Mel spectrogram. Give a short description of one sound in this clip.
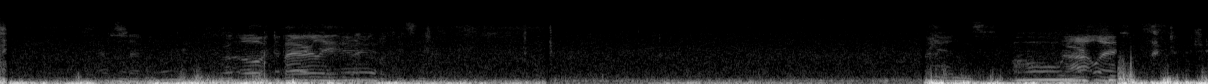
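A man talks loudly outdoors.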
